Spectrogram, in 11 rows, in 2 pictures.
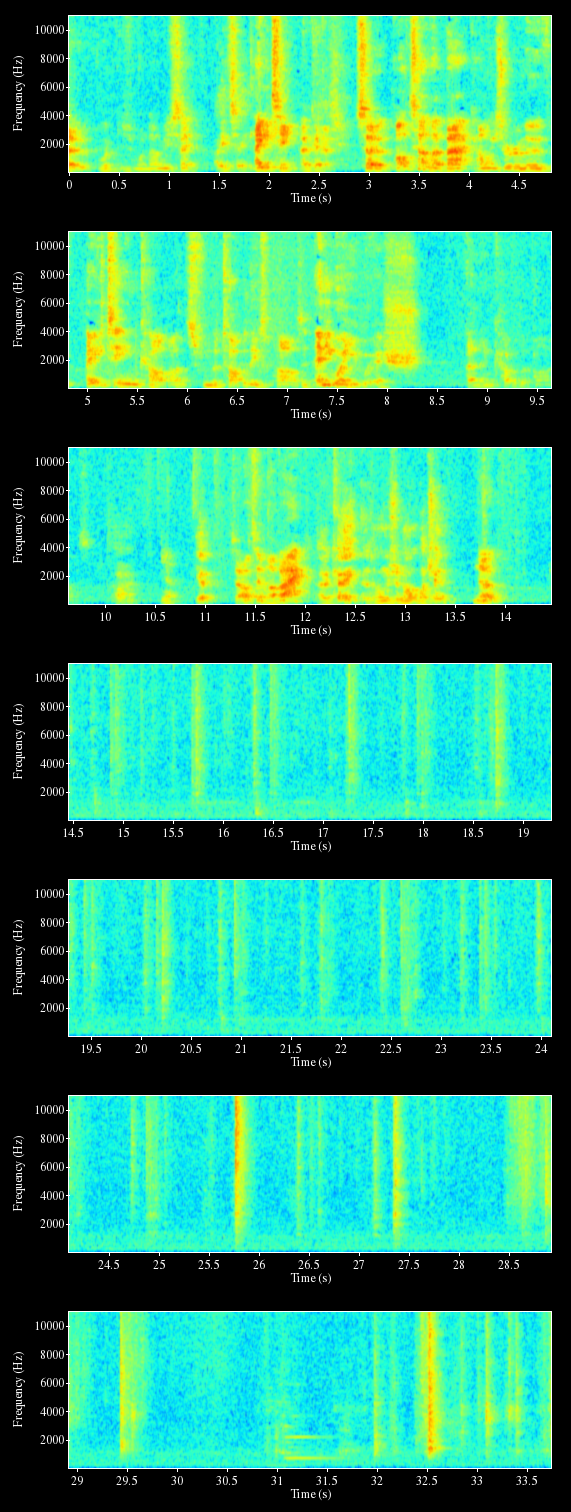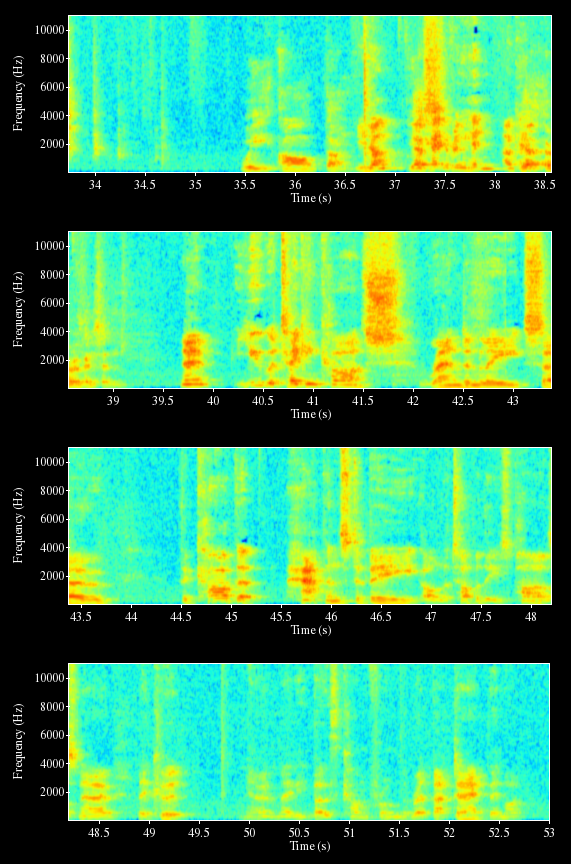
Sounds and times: Inside, small room: 0.0s - 53.0s.

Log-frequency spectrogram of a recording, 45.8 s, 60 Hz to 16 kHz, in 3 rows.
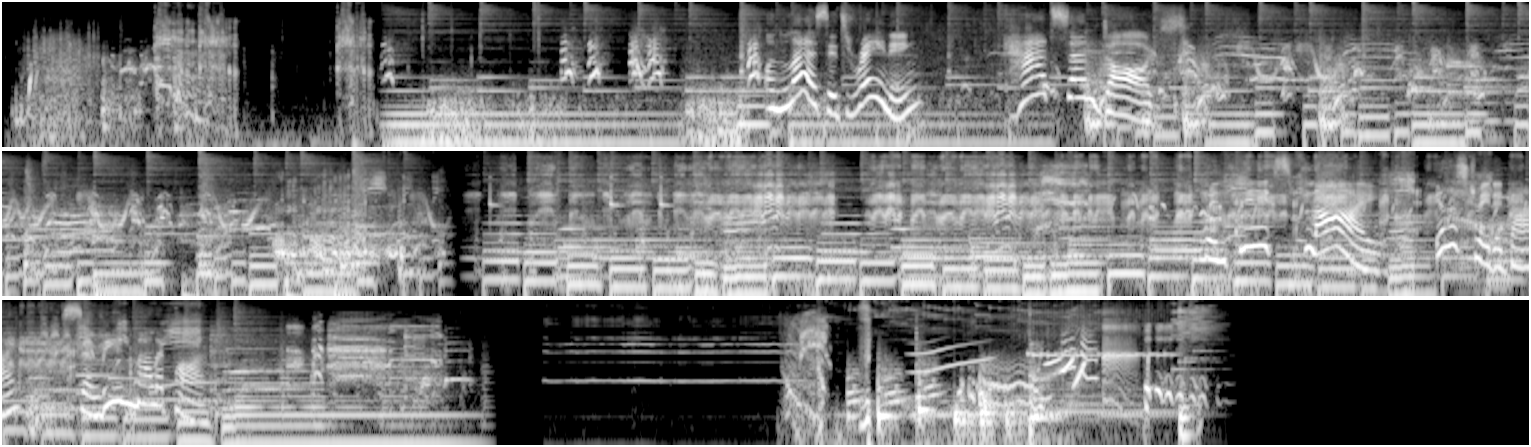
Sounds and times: Music: 3.8s - 35.5s, 38.8s - 42.9s
Speech: 7.7s - 9.2s, 10.1s - 11.8s, 27.3s - 32.6s.

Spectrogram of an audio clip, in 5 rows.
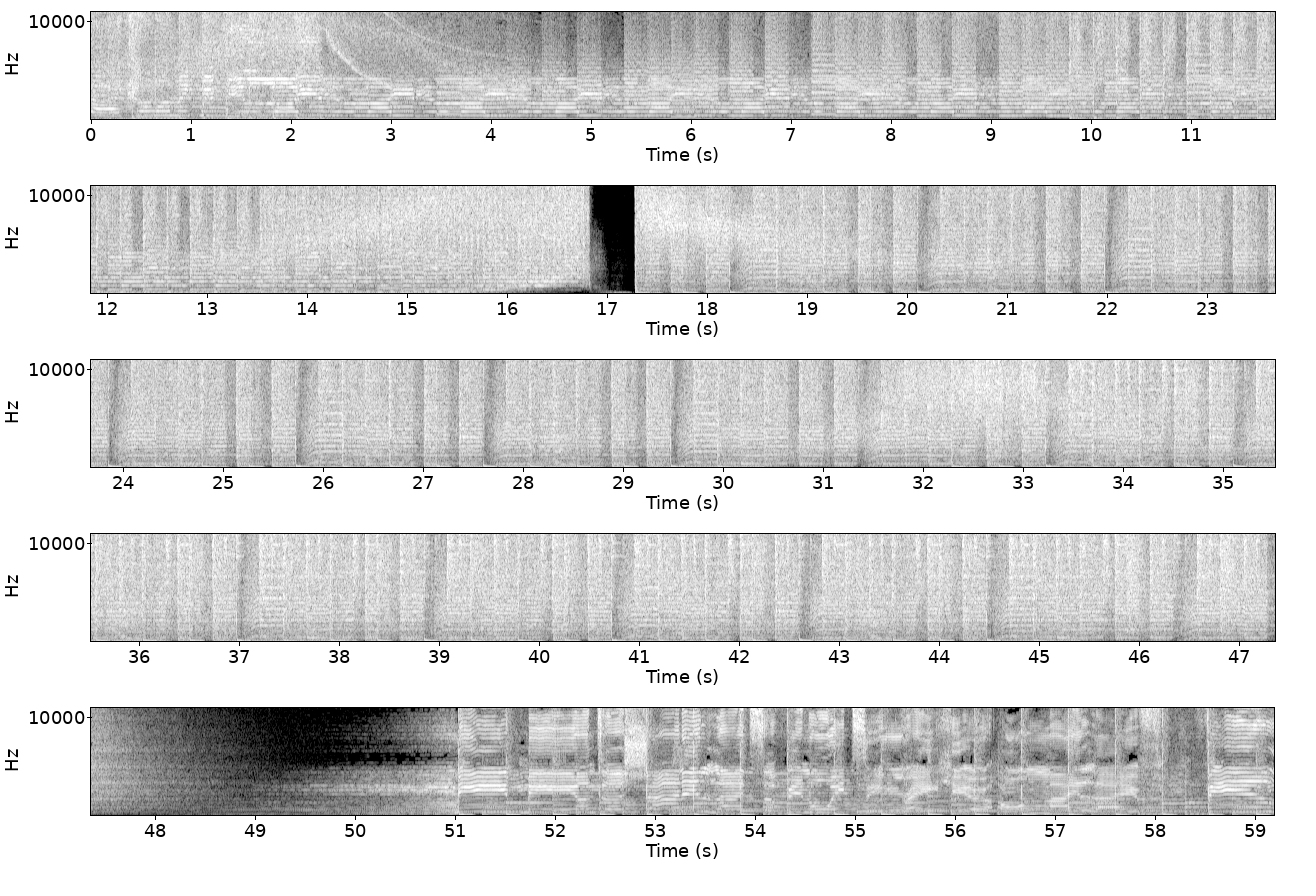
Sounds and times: Electronic dance music: 0.0s - 59.1s.

